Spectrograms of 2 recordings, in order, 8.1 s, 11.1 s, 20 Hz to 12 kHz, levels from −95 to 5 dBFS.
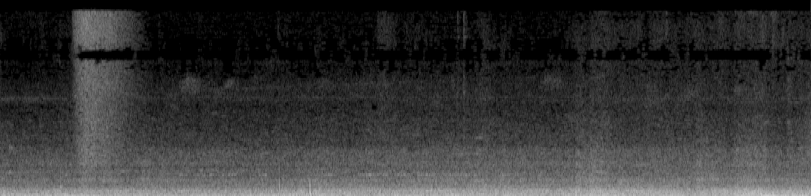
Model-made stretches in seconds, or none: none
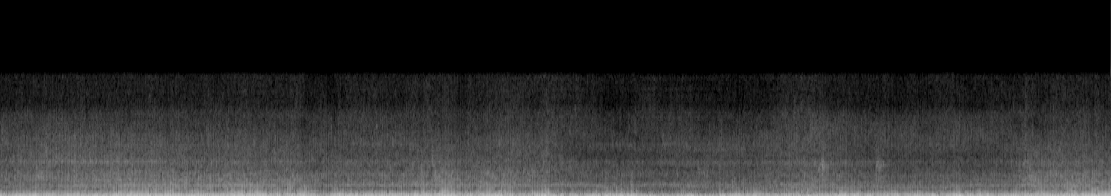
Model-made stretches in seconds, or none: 0.0-11.1

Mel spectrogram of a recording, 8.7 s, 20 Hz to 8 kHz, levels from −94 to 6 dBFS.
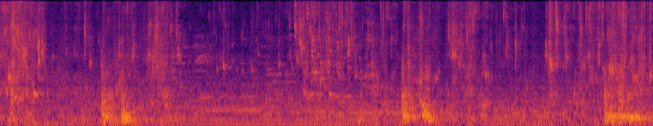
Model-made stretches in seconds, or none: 0.0-2.2; 5.0-8.7

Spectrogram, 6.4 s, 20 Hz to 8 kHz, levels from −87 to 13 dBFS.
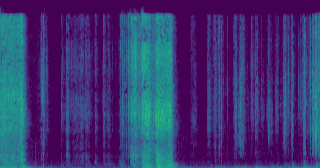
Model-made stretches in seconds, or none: none

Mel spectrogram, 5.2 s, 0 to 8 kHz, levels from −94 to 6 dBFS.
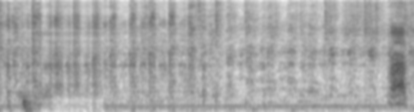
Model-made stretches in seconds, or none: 0.5-1.3

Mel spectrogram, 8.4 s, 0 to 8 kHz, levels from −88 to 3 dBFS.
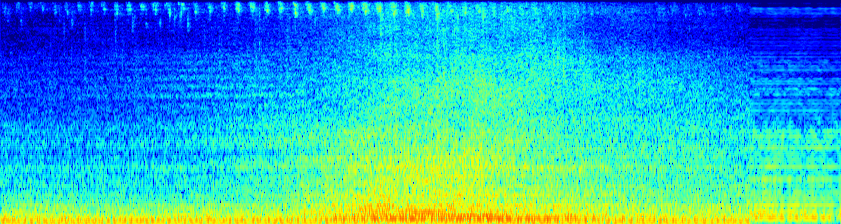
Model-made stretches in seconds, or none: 7.5-8.4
